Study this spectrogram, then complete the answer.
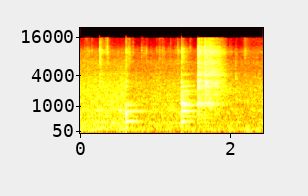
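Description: Sago vada mixture being stirred by hand with cumin and salt, a few scraping and clinking knocks of a spoon against the bowl with quiet gaps between them, no voices.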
